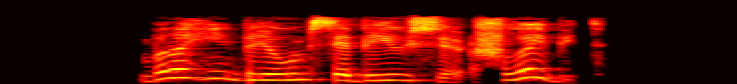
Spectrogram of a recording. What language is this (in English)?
Bashkir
